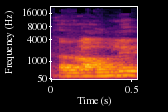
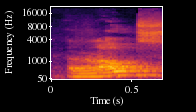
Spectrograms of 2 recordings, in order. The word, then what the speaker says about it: Raoult: लेकिन जब English medium में इसको लिखते हैं तो आपके पास RAOULTS राउट्स होता है, टी साइलेंट होता है, हिंदी में इसको कहते हैं राउले, राउट्स लॉ बोला जाता है।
